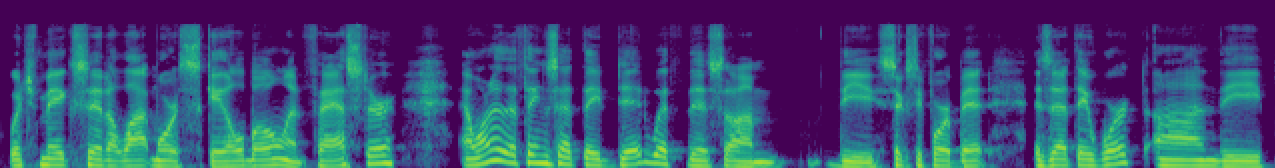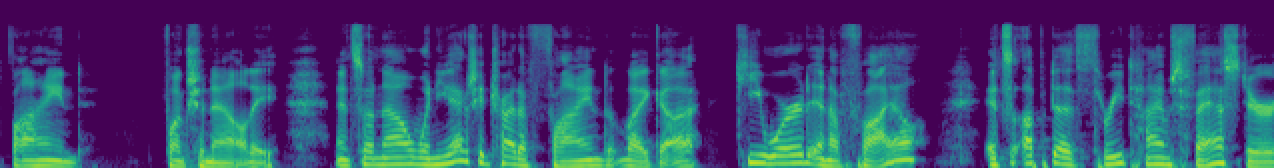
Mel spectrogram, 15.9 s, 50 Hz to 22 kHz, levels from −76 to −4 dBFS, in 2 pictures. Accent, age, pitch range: American, 40-59, 115-155 Hz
